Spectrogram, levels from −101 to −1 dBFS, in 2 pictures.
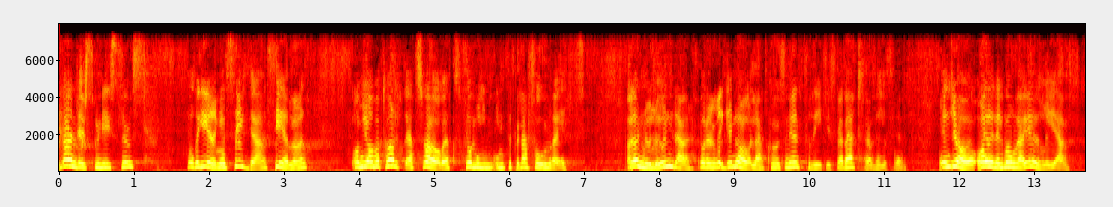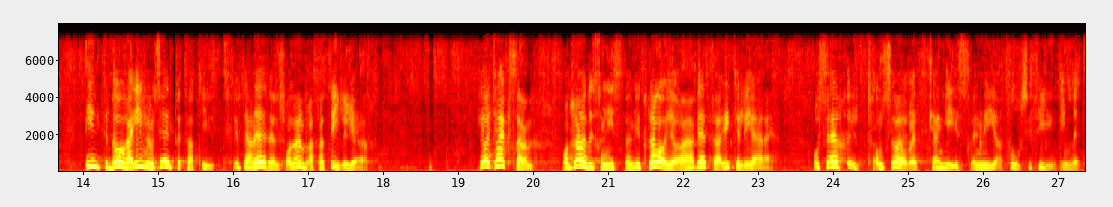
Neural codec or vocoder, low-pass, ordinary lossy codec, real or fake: codec, 24 kHz, 1.5 kbps, HILCodec; 7.2 kHz; none; fake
